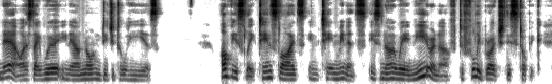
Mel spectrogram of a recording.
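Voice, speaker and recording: In an Australian accent, a woman with a fairly low pitch and a dark, mellow tone speaks very slowly, her intonation lively. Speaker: English teacher and teacher trainer. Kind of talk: presentation. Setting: online webinar recording. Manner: formal.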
